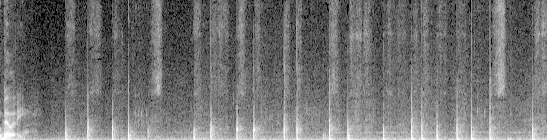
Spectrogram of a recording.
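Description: Chalk taps and clicks against a blackboard.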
